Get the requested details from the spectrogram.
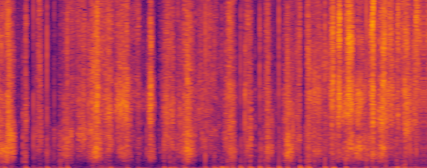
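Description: A small stuffed white leather watch pillow is held in the hand while long nails scratch and squeeze its leather surface. The result is a steady run of soft, low, thumpy taps and squishes mixed with a dry, brushing scratch that quickly fades after each touch.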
